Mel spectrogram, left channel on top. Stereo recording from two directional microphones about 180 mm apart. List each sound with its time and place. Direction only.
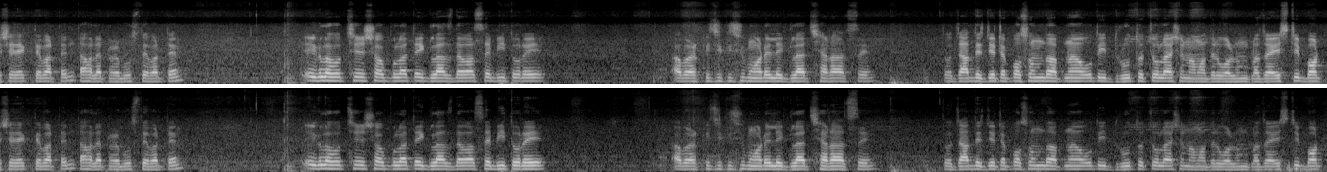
0.0 s speech: 20° right (ahead or behind)
3.1 s speech: 10° right (ahead or behind); by 5.0 s 30° right (ahead or behind)
5.1 s speech: 40° right (ahead or behind)
6.7 s speech: 20° right (ahead or behind); by 8.7 s 45° right (ahead or behind)
9.6 s speech: 15° right (ahead or behind); by 13.2 s centre (ahead or behind)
